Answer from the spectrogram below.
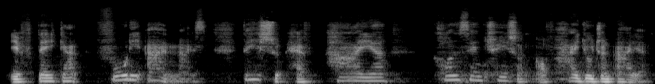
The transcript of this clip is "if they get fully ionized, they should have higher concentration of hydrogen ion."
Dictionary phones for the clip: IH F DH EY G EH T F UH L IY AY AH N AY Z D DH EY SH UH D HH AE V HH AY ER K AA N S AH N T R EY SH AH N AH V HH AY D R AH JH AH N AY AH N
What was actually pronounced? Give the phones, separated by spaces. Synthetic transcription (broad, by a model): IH F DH EY G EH T F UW L IY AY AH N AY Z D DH EY SH UH D HH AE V HH AY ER K AA N S AH N T R EY SH AH N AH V HH AY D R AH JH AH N AY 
